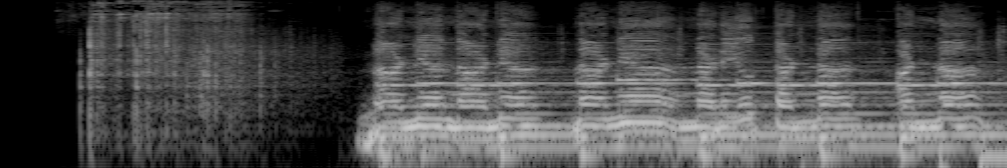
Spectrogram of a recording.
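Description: Coins dropping: a loud rattling spill of metal pieces gives way to a sustained, bright jingling as many coins clink and ring together.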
